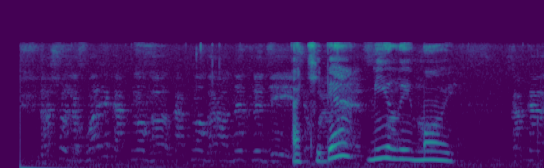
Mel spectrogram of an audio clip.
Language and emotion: Russian, neutral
